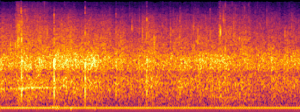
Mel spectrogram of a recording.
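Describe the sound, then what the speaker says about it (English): At an African climate change summit in Nairobi, a large audience applauds in a steady patter of many hands, faint and distant in a hall with a low electrical hum. "Another round of applause for President Samia Suluhu Hassan."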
